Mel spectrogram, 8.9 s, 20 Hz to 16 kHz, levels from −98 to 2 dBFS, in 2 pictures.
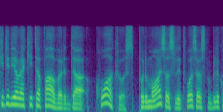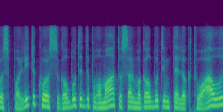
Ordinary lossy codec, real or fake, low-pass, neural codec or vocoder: AAC, 64 kbps; fake; 7.2 kHz; codec, 16 kHz, 0.2 kbps, FocalCodec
